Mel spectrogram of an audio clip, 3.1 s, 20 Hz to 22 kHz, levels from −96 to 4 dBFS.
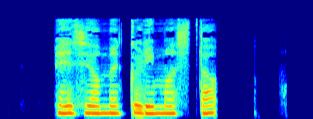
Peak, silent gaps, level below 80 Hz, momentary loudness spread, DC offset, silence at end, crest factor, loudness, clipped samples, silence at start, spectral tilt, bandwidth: -8 dBFS; 1.90-1.95 s; -74 dBFS; 5 LU; under 0.1%; 0.95 s; 16 dB; -23 LUFS; under 0.1%; 0.55 s; -4.5 dB/octave; 11.5 kHz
